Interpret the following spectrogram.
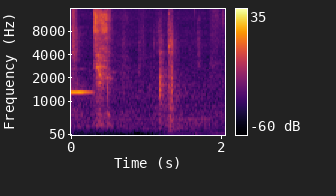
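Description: Upright freezer door being handled on a faulty hinge that keeps it from closing: a loud scraping rustle at the start and again about half a second in, then two sharp knocks a little over a second in.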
